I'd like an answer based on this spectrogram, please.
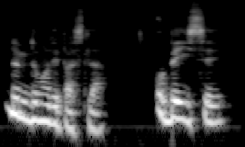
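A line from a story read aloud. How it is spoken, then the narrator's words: Frightened cry. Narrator (French): s'écria Suzanne avec effroi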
